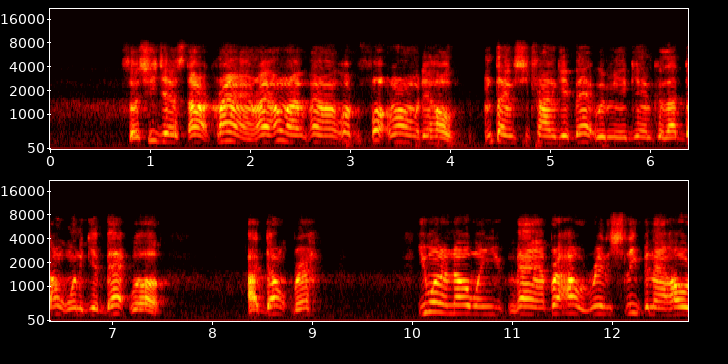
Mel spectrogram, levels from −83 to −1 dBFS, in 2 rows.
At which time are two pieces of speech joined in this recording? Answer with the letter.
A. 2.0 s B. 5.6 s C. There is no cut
A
